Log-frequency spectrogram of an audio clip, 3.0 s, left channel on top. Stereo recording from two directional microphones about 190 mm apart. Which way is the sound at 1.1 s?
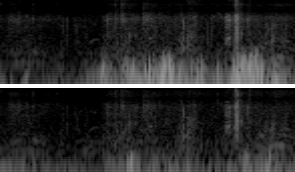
5° left (ahead or behind).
